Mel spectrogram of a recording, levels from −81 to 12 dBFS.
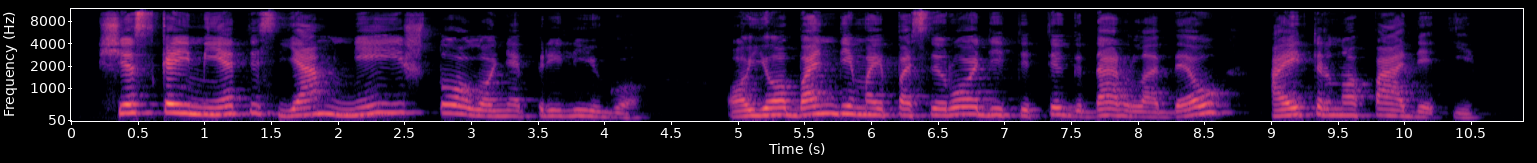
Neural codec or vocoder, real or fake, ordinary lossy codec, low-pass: none; real; Opus, 64 kbps; 10.8 kHz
